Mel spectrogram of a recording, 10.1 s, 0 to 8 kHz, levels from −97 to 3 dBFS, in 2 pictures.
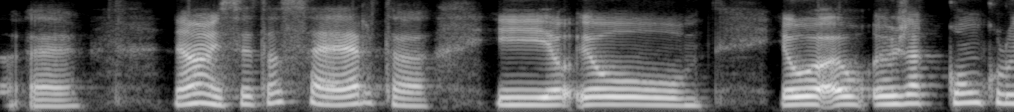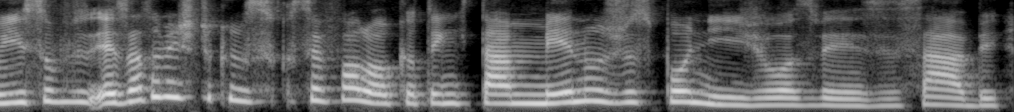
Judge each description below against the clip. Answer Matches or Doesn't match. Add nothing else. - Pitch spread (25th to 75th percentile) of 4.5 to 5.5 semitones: Matches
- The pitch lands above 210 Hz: Matches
